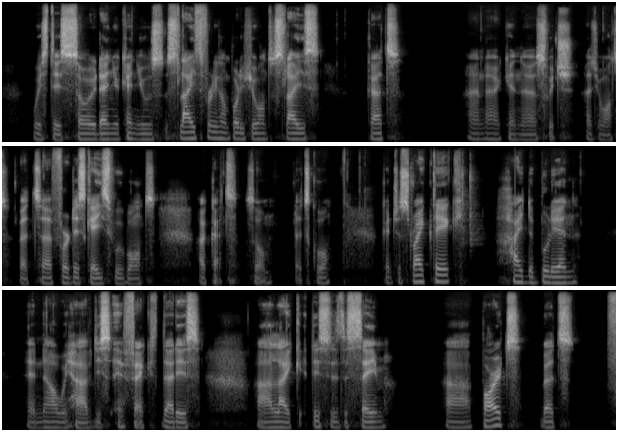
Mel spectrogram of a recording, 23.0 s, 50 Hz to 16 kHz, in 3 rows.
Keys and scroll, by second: 13.3 <.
